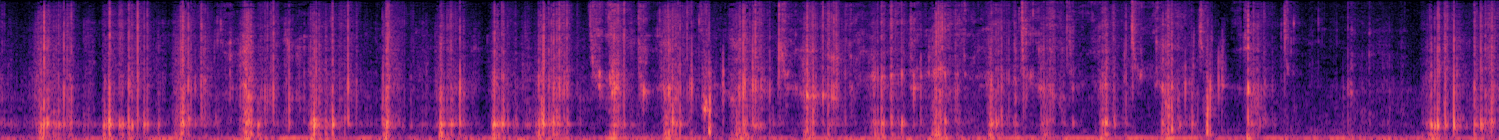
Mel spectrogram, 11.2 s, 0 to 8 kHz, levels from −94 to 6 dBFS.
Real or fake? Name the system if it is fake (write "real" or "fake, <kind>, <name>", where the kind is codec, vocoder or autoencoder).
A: real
